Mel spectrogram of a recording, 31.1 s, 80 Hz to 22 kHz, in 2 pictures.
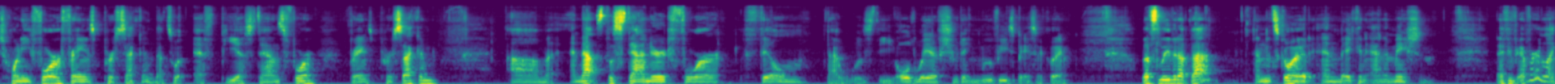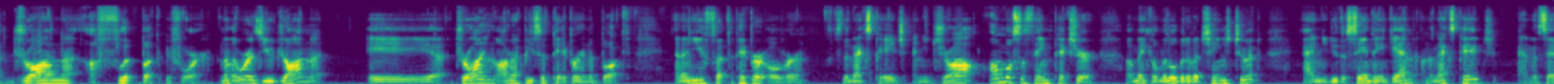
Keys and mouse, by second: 11.9-13.6 drag.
